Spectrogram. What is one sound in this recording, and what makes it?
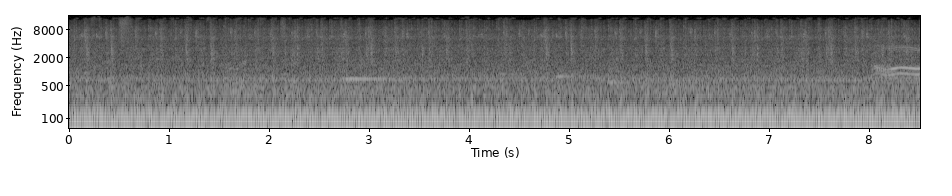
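A sports car engine idles with a deep, steady rumble.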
